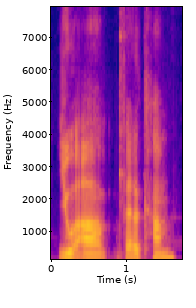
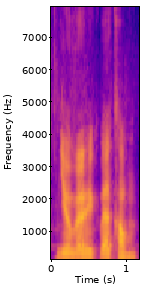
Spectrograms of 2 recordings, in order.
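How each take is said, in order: First: It is said with a stronger German accent. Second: It is said with a milder accent.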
